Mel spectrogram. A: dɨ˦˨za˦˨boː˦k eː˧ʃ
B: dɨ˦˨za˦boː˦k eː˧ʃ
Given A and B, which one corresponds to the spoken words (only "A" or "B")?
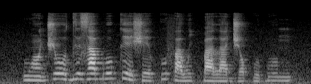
B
